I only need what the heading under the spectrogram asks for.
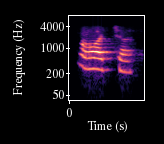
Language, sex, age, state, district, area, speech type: Bengali, female, 30-45, West Bengal, Purulia, urban, conversation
